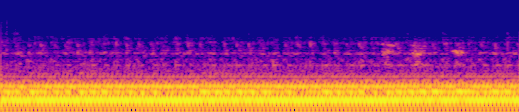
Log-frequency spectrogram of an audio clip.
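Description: A Jeep engine idles with a deep, steady rumble that sounds unmuffled, running close and loud with a low throbbing pulse and no pauses.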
